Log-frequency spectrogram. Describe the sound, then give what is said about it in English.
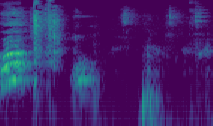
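A few sharp barks from dogs in quick succession, followed by a lower, muffled bark, with brief pauses between them and no one talking. “Your dogs like it too.”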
